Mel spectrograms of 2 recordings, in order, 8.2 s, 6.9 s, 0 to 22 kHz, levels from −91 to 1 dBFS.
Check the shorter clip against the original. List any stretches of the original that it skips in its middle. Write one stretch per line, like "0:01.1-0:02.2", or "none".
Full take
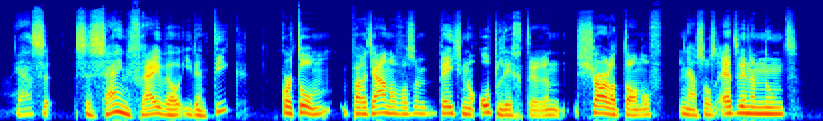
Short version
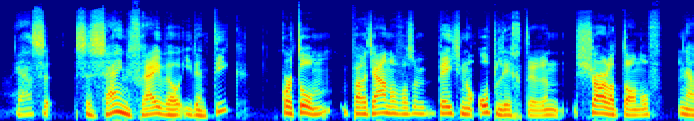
none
